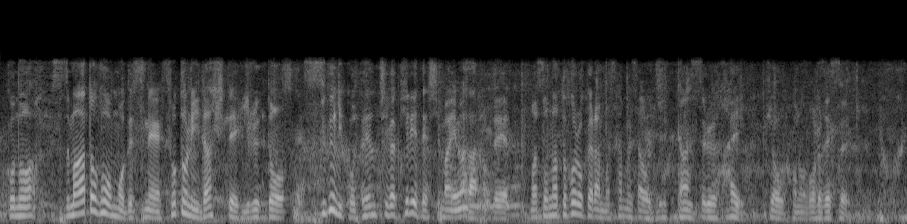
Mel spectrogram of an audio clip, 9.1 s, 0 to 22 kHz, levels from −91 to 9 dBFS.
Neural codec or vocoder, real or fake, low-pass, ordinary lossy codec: codec, 16 kHz, 4 kbps, X-Codec, WavLM features, trained on Multilingual LibriSpeech; fake; 7.2 kHz; Opus, 32 kbps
